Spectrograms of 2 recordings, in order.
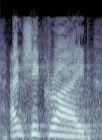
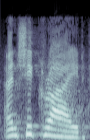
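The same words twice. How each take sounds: The two takes are said the same way.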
